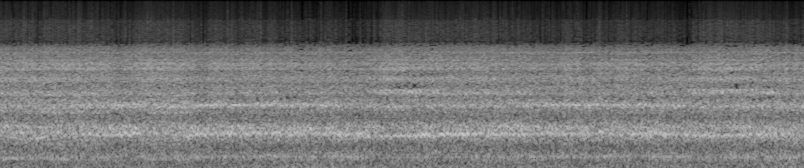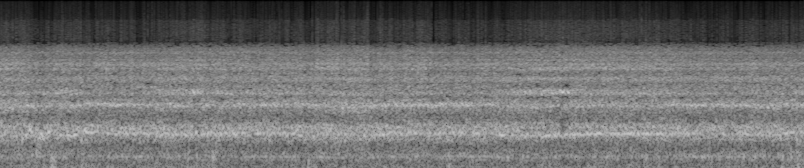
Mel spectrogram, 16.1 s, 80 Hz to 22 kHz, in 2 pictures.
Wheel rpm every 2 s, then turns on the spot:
220, 230, 230, 220, 230, 220, 230, 230.
none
